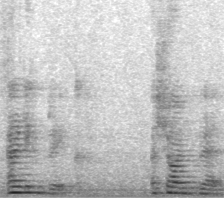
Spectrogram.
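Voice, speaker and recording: A woman talks at a moderate pace with a fairly high pitch. Noticeable background noise runs behind her. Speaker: spoken word poet. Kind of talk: spoken word poetry performance. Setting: live open mic.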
